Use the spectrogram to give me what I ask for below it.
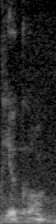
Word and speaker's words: buccal: I learned today that they're pronounced buccal, not buccal.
